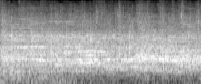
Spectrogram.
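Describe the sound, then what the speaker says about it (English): Spectators in the stands at a women's basketball game roar and cheer in a steady, dense wash of crowd noise that fills the arena. "Crowd really into it."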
